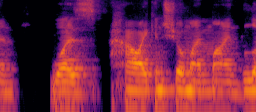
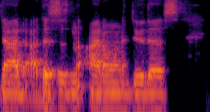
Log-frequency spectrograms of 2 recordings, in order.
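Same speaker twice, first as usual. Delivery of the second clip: put-on tearful crying voice, quieter; 4 dB quieter than usual. Retelling the first day of kindergarten, pleading with Dad: retelling crying as a child. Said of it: "I'm crying".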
